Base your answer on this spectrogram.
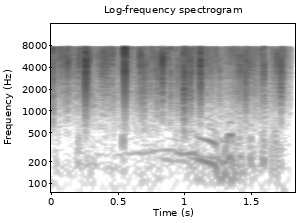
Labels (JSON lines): {"label": "biophony, cascading saw", "recorder": "SoundTrap 600 or HydroMoth"}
